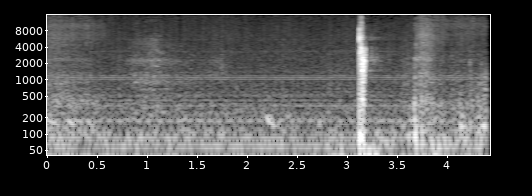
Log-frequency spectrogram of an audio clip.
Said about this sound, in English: It is the full-on 4-foot-tall, 2-foot-wide shield that you shoved into the ground and your whole body got behind as the barrage of arrows came in and went brrrr.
